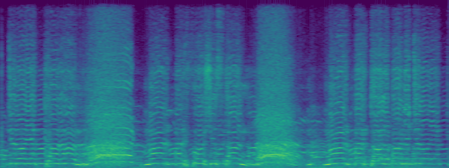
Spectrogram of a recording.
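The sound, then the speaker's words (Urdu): Protesters in Kabul chanting against the Taliban, a large crowd of voices shouting slogans in unison, swelling twice into loud massed surges between steadier chanted phrases. “ادھر کابل میں لوگوں نے طالبان کے خلاف احتجاجی مظاہرے کیے ہیں اور طالبان مردہ باد کے نعرے لگائے۔”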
